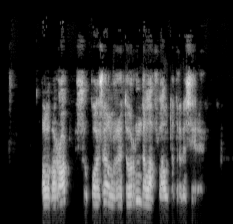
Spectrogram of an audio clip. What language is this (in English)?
Catalan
